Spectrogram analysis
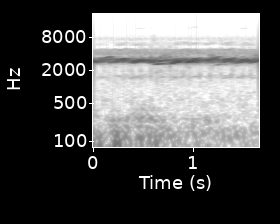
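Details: A dense night-time chorus of spring peepers (Pseudacris crucifer) in northern Georgia, countless high piping peeps blending into one steady shrill ring.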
